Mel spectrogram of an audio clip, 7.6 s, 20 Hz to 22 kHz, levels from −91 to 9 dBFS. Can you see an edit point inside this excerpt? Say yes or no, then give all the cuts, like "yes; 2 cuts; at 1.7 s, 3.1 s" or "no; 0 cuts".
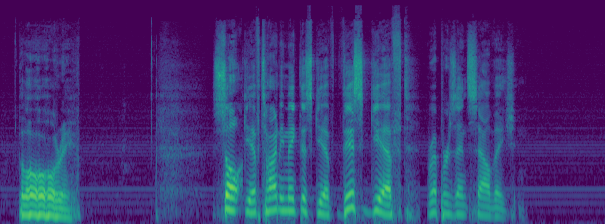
yes; 3 cuts; at 3.0 s, 3.5 s, 5.2 s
